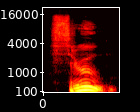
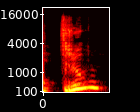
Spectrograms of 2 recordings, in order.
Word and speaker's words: through: Through, through, through. Não é true, não é trau, é through, through, tá?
